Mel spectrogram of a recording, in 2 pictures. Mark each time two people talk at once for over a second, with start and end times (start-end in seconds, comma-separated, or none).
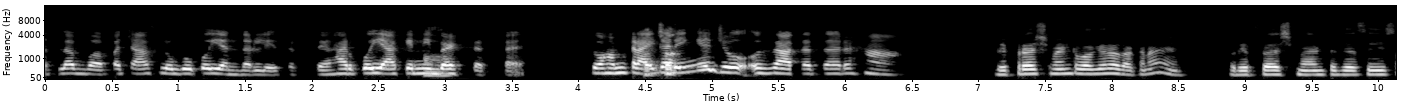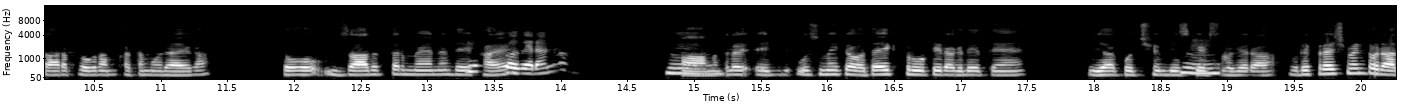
none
